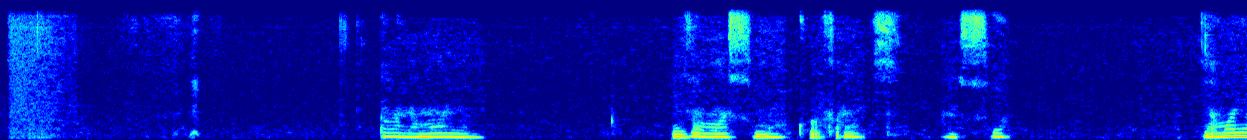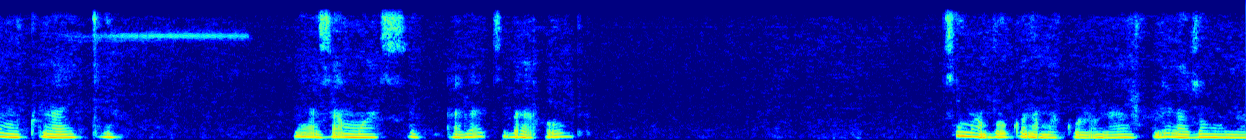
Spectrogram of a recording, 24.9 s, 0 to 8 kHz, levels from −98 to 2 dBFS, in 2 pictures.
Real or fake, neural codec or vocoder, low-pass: real; none; 7.2 kHz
